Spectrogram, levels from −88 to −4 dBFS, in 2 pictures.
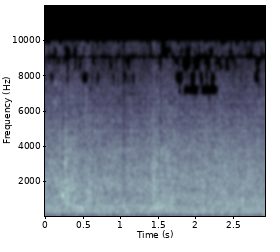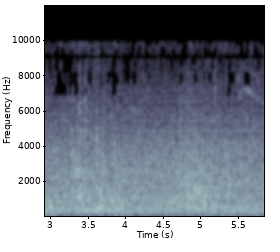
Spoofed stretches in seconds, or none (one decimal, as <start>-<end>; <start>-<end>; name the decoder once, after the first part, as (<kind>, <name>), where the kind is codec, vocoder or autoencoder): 0.0-3.5 (vocoder, Vocos); 4.0-5.9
